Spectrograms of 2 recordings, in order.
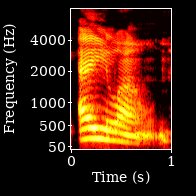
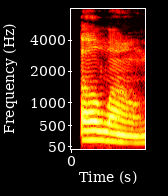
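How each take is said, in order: First: The first vowel is a long a sound. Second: The first vowel is a muffled schwa sound. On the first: The speaker calls it wrong. "when we try it as an open syllable" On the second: The speaker calls it right. "our schwa sound, which is that muffled sound"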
